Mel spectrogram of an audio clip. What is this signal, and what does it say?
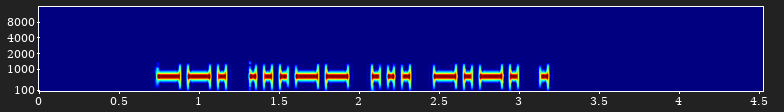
Morse code, heard as a keyed tone, about 25 wpm, 700 Hz. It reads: G3SCE
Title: DXCC-100 Call Signs - 5 Characters - Repeated 2x - 25wpm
